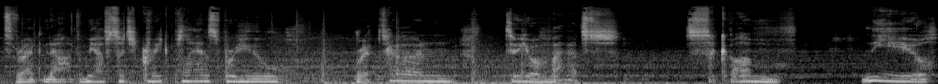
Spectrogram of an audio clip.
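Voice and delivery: slow, thick, slimy, malicious, menacing voice. A game master voices a different voice reverberating through the players' minds: thick, malicious, slimy. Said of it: "thick and malicious and slimy".

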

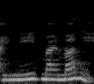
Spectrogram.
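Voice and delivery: put-on a girl's small, high little voice. A girl held in her mother's grasp, answering her in a small voice. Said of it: "In a small voice".

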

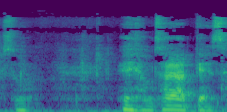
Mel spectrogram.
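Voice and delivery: tired, winded voice with heavy breathing. Cleaning out the chicken house and talking to viewers: tired, breathing heavily. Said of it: "You can even hear that I'm breathing heavily".

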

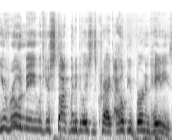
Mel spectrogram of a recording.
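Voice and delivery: mock yelling. Describing a comic scene, imitating a restrained man yelling at a businessman, retelling a yell. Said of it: "he's yelling at this guy, saying".

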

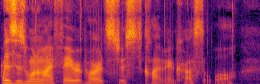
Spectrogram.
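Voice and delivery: obvious sarcasm, mock enthusiasm. Live recording while playing a game, sarcastic. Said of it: "If you can't hear the sarcasm in my voice".

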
